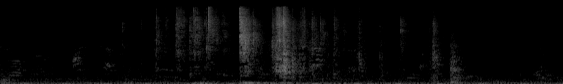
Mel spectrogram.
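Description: A foil card wrapper crinkles and rustles.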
